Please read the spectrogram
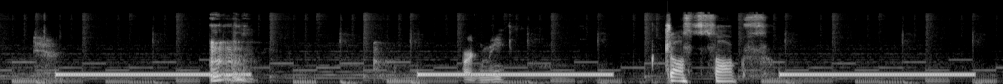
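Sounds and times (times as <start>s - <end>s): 
telephone call ringing tone while waiting for someone to answer: 0.6s - 2.1s, 4.1s - 6.2s, 7.8s - 9.8s
speech: 4.8s - 5.2s, 6.7s - 7.8s.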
